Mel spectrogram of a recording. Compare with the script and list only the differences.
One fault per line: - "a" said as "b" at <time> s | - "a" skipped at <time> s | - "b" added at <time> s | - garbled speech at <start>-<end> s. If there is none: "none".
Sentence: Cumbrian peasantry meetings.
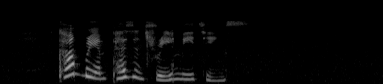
none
